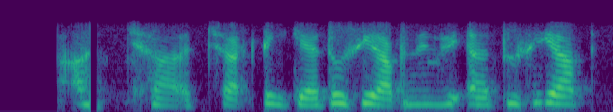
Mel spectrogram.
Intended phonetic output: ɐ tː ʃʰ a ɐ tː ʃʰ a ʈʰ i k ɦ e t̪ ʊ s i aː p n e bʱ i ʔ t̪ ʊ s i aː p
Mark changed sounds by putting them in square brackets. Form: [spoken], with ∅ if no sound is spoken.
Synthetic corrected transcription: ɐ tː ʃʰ a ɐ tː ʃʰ a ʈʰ [iː] k ɦ [ɛ] t̪ ʊ s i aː p n e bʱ i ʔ t̪ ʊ s i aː p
